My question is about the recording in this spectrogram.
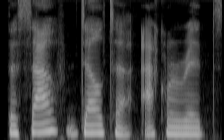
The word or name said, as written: South Delta Aquarids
